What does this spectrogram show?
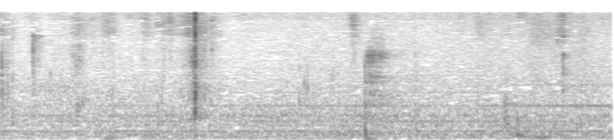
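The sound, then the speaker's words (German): A page turns with a crisp, brief papery snap, followed by a softer flick of paper a moment later, with no one speaking. “Wollen wir umblättern?”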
